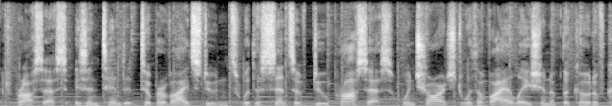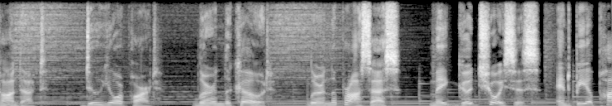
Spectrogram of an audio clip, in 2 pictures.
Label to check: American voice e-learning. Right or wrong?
Right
